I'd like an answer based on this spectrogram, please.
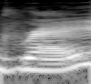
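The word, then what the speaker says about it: Wray: Okay, so the next thing on my list is from Ray. It's spelled W-R-A-Y.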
